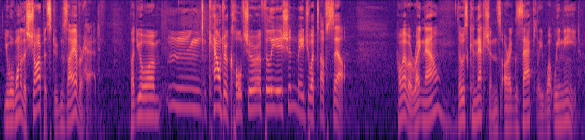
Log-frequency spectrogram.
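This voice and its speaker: An actor playing a suave, secretive professor and spy recruiter in an audio drama, formal and theatrical. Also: male voice, fairly high pitch, sing-song, moderate pace. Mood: grave, secretive. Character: suave, secretive criminology professor man who recruits spies.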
